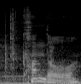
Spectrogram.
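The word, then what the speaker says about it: Kondo: pronounce it Mario condo is it a long or no it's a condo yeah got that right Maria condo um yeah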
